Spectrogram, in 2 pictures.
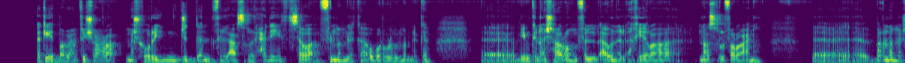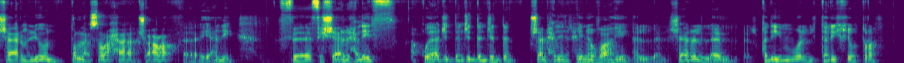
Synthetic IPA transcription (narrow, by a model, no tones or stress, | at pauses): ʔakiːd̪̚t̪ˤɑbʕɑnfiʃʊʕɑɾˤɑːʔmaʃhuːɾiːnd͡ʒɪd̪ːanfilʕɑsˤɾɪlħad̪iːθsawaːʔfilmamlakaʔa̰wbɑɾˤðˤlɪlmamla̰ka | jɪmkɪnʔa̰ʃhɑɾˤhʊmfilʔa̰ːwnalʔa̰xiːɾa | nɑːsˤɨɾɪlfɑɾˤɑ̰ːʕna̰ | bɑɾˤnaːmad͡ʒʃaːʕɪɾmaljuːnt̪ˤɑlːɑʕsˤɑɾˤɑːħɑ̰ʃʊ̰ʕɑ̰ɾˤɑ̰ːʔja̰ʕni | fiʃːaʕɾɪlħad̪iːθ | ʔqʊjaːʔd͡ʒɪd̪ːand͡ʒɪd̪ːand͡ʒɪd̪ːanwɪʃːaʕɾɪlħad̪iːθɪlħiːnjʊðˤɑːɦiɪ̰l̰ʃːaʕɾɪllqɑd̪iːmwɪlt̪ːaːɾiːxiwɪt̪ːʊɾˤɑːθ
